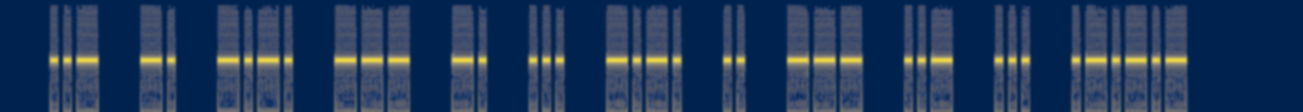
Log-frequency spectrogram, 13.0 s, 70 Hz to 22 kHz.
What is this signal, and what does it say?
Morse code, heard as a keyed tone, about 18 wpm, spaced as for 12 wpm, 1000 Hz. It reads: UNCONSCIOUS.
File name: qotdfiles / 12wpm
